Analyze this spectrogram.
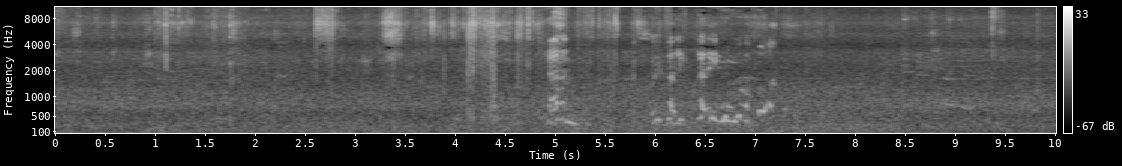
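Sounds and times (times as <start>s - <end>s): low outdoor rumble: 0.0s - 10.0s
fabric rustling on microphone: 2.6s - 6.2s.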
